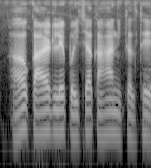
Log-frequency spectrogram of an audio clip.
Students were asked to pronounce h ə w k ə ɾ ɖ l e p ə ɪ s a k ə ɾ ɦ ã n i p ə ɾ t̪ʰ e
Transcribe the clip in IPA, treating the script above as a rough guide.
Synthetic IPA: h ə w k a ɾ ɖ l e p ə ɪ s a k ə ɦ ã n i k ə l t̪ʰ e

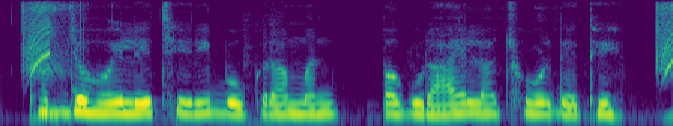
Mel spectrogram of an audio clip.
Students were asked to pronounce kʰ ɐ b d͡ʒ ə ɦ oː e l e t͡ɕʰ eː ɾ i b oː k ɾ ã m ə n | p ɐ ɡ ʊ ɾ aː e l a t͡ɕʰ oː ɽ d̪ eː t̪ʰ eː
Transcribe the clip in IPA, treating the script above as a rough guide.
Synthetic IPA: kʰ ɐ b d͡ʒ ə ɦ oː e l e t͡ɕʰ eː ɾ i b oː k ɾ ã m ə n | p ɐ ɡ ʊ ɾ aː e l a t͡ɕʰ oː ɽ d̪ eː t̪ʰ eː

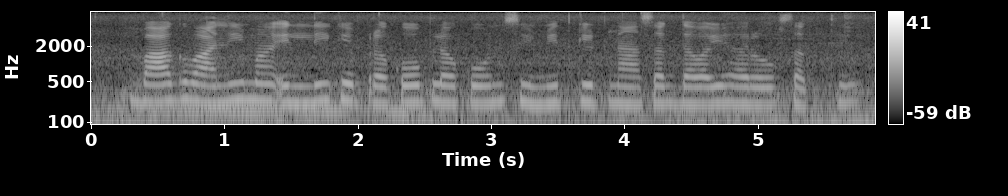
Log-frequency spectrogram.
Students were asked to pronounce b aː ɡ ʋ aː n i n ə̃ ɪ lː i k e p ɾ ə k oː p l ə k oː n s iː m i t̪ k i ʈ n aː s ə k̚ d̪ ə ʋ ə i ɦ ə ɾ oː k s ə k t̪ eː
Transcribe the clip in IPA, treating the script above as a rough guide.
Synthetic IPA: b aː ɡ ʋ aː n i m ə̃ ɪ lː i k e p ɾ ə k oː p l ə k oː n s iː m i t̪ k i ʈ n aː s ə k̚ d̪ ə ʋ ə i ɦ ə ɾ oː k s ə k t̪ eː

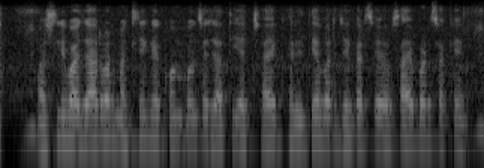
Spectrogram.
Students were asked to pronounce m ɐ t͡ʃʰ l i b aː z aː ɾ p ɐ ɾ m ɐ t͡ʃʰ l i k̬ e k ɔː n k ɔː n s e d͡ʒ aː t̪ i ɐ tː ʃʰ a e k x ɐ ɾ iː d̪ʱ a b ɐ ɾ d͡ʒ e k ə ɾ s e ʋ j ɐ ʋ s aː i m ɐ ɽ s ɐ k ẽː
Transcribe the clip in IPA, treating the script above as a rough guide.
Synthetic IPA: m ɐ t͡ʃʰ l i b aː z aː ɾ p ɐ ɾ m ɐ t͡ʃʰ l i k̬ e k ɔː n k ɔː n s e d͡ʒ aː t̪ i ɐ tː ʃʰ a e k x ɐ ɾ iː d̪ʱ e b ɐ ɾ d͡ʒ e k ə ɾ s e ʋ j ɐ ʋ s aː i b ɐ ɽ s ɐ k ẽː

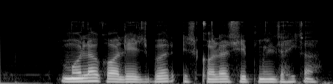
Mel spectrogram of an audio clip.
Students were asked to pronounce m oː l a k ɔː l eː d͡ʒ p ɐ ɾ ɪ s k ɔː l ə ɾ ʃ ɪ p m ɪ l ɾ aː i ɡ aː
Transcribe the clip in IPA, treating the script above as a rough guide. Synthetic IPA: m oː l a k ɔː l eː d͡ʒ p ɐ ɾ ɪ s k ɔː l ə ɾ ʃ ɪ p m ɪ l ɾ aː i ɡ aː

